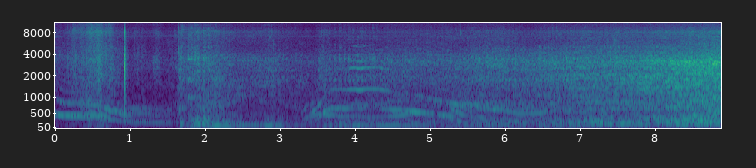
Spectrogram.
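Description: A cat yowling in drawn-out warning calls that rise and fall in pitch, one trailing off about a second in and a longer one a few seconds later. A motor vehicle engine hums underneath and grows louder near the end.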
